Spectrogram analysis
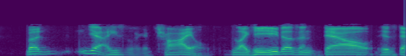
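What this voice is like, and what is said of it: Usual voice. Nothing is said of it.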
